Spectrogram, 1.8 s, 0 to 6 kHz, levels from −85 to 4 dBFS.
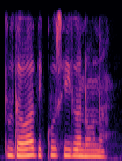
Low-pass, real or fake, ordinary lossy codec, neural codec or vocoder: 5.4 kHz; fake; none; vocoder, 22.05 kHz, 80 mel bands, HiFi-GAN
